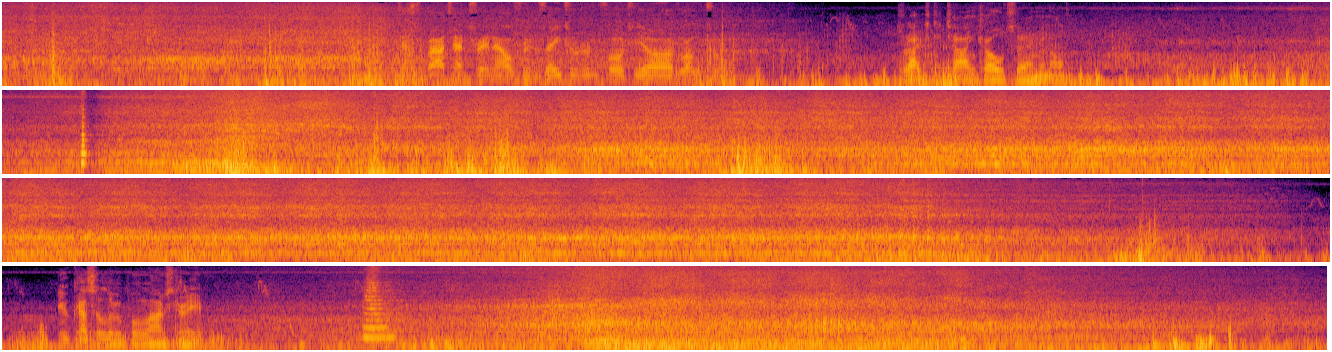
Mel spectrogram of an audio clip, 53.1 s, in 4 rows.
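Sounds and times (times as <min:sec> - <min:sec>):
train horn toot: 0:13.9 - 0:14.8, 0:43.4 - 0:44.0
wheel-on-rail noise: 0:42.2 - 0:53.0.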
